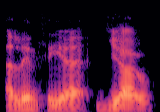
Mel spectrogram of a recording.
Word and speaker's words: AlintheaYoh: And it's just very, very simply pronounced AlintheaYoh, as in like yo at the end.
